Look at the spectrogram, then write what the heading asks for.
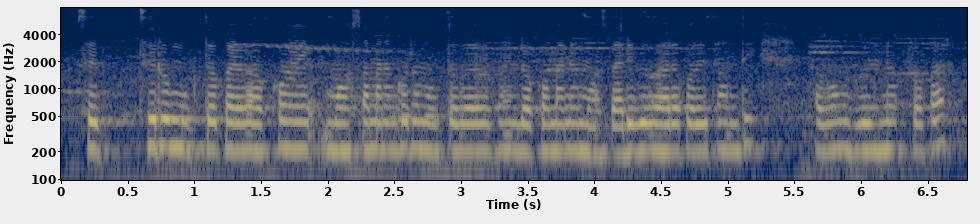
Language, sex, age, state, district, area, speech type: Odia, female, 18-30, Odisha, Subarnapur, urban, spontaneous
